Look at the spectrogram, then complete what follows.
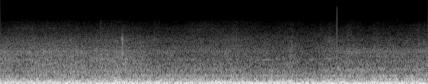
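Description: Steady, loud wind buffeting on the microphone of a camera riding along a cycle path, a constant low rumble with no break.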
